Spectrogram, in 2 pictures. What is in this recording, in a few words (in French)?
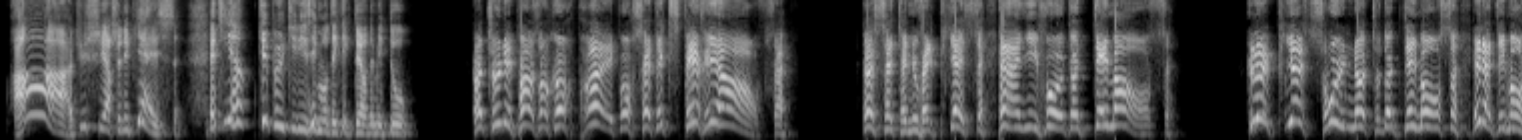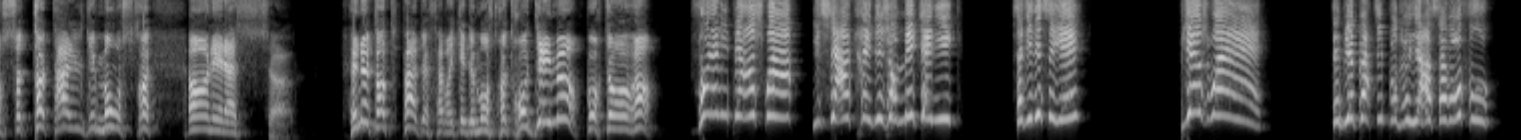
Voix animation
